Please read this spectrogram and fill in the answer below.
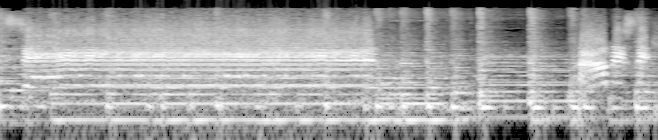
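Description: Acoustic guitar music: a chord rings out, held for about three seconds, then rhythmic strumming picks up again near the middle.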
